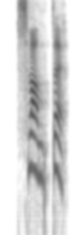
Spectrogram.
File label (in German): "svante", skandinavische jungennamen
